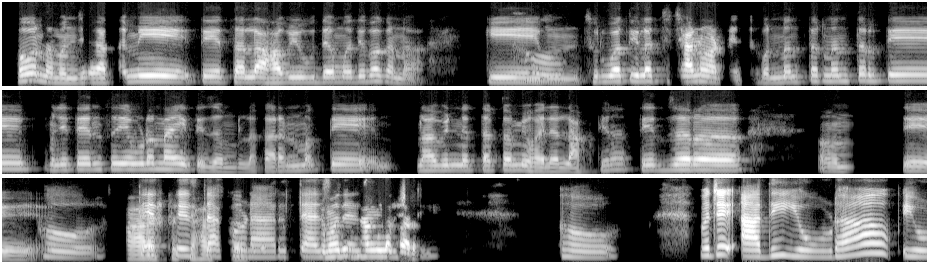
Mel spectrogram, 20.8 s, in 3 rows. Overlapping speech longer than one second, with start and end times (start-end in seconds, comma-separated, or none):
14.9-17.1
